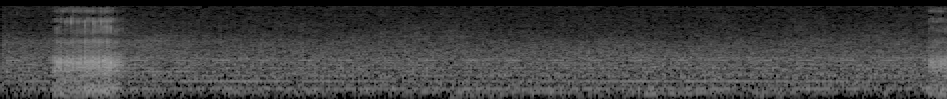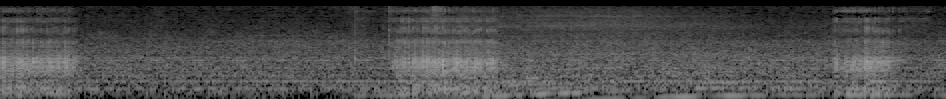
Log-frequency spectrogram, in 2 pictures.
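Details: Pekingese dog snoring while asleep: four loud, rough, broadband snorts at uneven gaps of four to eight seconds, the third longer and fuller, over a steady low background hum.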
